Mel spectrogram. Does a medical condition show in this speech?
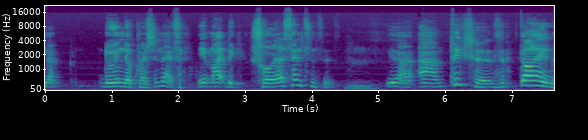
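Yes: cerebral palsy.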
